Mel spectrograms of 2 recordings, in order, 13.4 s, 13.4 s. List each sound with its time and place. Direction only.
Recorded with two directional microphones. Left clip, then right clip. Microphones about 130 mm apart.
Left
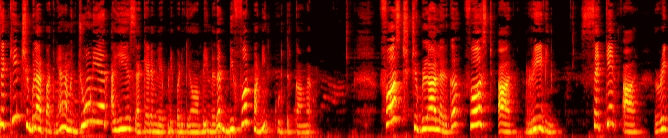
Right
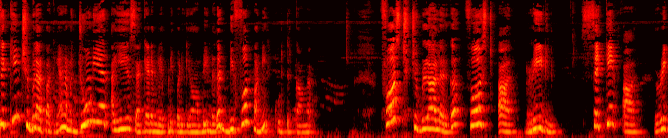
0.0 s a woman's voice: 15° right (ahead or behind)
7.7 s a woman's voice: 15° right (ahead or behind)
